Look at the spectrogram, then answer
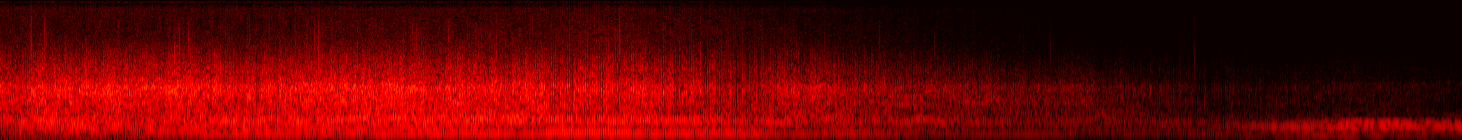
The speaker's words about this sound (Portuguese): Quem estava perto escutava aquele som, era um negócio arrepiante e como que eu posso dizer assim, era era angustiante ouvir o som daquela bomba que que era como se fosse um, um drone da época.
